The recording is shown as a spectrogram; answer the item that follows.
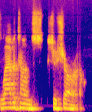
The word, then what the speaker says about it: Labaton Sucharow: Labaton Sucharow. Am I saying that right? – It's Labaton Sucharow.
